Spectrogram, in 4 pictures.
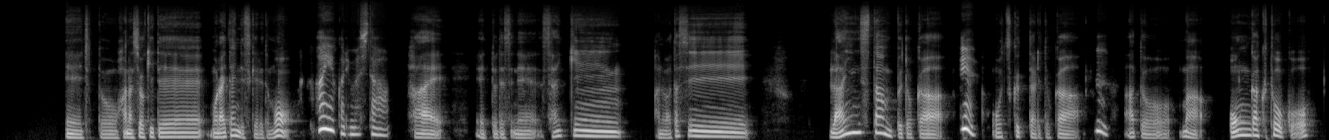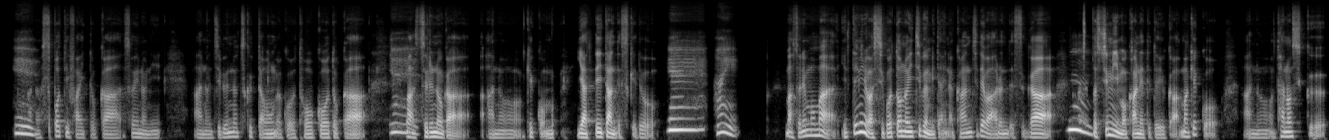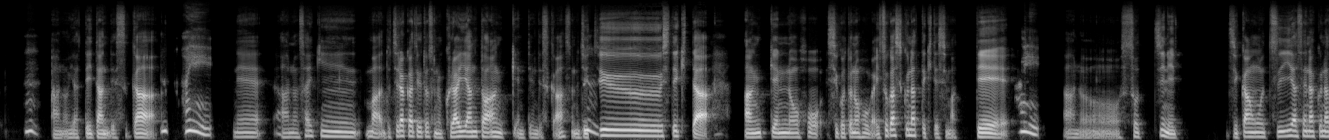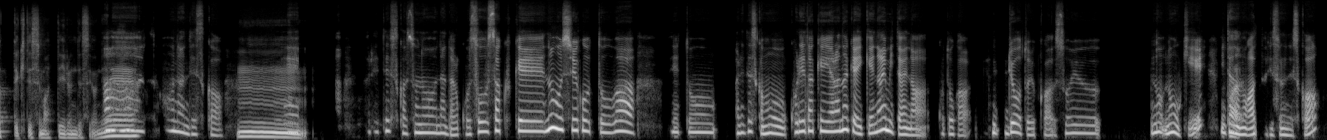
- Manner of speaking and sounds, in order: other background noise
- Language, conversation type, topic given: Japanese, advice, 創作に使う時間を確保できずに悩んでいる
